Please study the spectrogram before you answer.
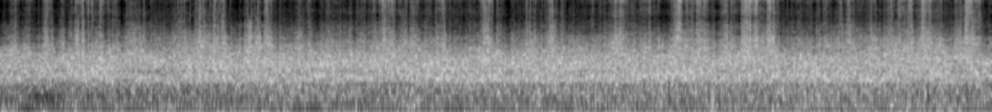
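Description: A long strand of small, hollow gold metallic-coated plastic beads, a bead garland, is held in both cupped hands and squeezed, rubbed and shaken with the fingertips. It gives a dense, continuous, bright rattling and clicking with a soft low rumble underneath, steady in level throughout.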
